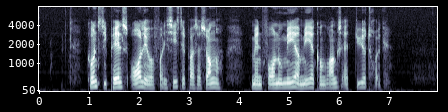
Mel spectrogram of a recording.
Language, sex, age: Danish, male, 36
